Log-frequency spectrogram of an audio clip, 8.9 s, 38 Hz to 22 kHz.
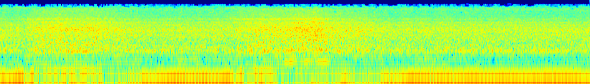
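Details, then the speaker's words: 2003 BMW E39 M5, S62 V8, mostly stock with stock exhaust, not a completely cold start: deep, even idle with a steady low rumble and no ticking or rattle; owner hears pretty much no VANOS noise. Normal idle. "okay guys so as you can hear the car sounds really quiet pretty much no vanos noise in my opinion I mean it does definitely have the s62 style sound of course all of us have grown to love or maybe hate"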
